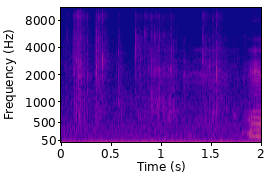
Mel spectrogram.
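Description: A small earring package crinkling and clicking as it is turned over and worked in the fingers, in short irregular crackles.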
